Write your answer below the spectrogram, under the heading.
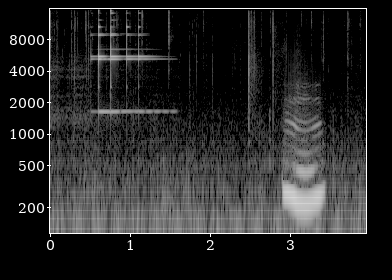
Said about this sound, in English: Oh, well, it's simple. I just have different ways of ringing the bell to call over different people. They probably all sound the same to your human ears, but we monsters can more easily tell the difference.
